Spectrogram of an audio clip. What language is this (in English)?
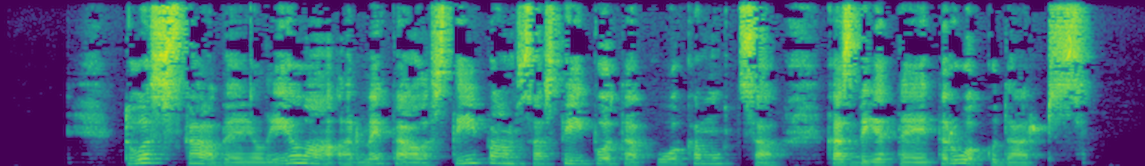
Latvian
